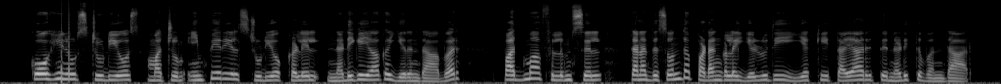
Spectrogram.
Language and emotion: Tamil, neutral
